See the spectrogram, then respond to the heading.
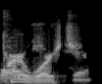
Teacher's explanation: In St. Louis, a lot of people add Rs where there aren't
